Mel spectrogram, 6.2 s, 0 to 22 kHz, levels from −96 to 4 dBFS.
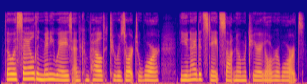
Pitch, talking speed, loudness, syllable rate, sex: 215 Hz, 175 wpm, -17 LUFS, 5.5 syllables/s, female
